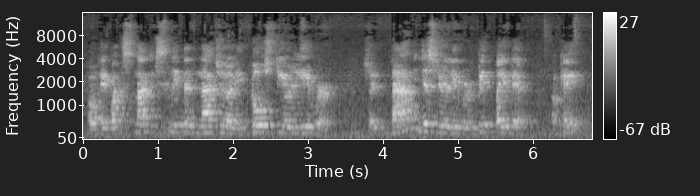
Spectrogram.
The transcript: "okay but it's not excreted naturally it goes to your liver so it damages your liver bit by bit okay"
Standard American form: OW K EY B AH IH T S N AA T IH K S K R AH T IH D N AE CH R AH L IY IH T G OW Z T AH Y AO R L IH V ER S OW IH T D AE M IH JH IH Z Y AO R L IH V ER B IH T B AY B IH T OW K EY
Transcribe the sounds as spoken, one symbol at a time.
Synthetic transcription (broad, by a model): OW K EY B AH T S N AA T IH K S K L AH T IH D N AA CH R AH L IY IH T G OW S T AH Y AO R L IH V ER S OW IH T D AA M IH JH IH S Y AO R L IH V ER B IH T B AY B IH T OW K EY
